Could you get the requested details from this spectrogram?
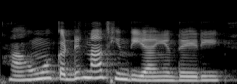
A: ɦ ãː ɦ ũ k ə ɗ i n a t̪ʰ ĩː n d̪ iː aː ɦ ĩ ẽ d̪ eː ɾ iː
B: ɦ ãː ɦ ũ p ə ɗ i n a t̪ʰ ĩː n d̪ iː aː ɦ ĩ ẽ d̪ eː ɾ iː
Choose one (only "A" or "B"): A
